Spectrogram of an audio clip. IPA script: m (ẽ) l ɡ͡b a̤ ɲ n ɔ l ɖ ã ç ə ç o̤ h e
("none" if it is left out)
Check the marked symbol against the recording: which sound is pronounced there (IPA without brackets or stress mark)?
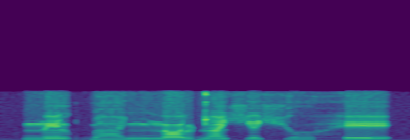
ẽ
